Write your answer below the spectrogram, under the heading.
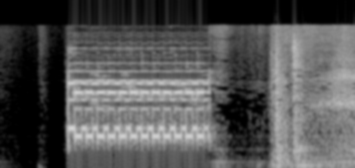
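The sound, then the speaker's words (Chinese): A telephone bell rings nonstop in the morning: one loud, rapidly trilling ring burst that cuts off abruptly, then a short gap and a rougher, noisy sound. “原来已经朝头早九点四十二分，个电话仲不停咁响添。”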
